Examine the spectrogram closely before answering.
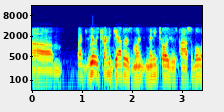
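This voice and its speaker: At a moderate pace, a man with an American accent talks in an unremarkable speaking voice with ordinary pitch variation. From Buffalo, New York. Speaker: police officer. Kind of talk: radio interview.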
